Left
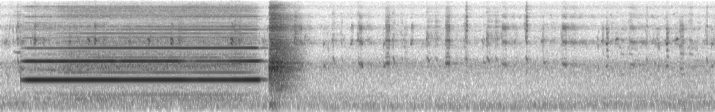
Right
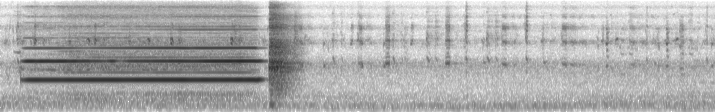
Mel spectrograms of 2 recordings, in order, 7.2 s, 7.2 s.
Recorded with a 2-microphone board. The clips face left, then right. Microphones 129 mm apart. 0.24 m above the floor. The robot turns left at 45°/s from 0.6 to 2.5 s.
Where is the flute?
Straight ahead, 0.6 m; by 2.6 s 85° right, 0.6 m.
